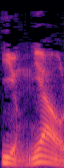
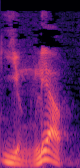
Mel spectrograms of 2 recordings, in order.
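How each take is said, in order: First: The second syllable begins with an N sound. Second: The second syllable begins with an L sound. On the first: The speaker calls it wrong. "千万别读成饮料了 ... 不用N 音" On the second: The speaker calls it right. "如果讲到呢个饮料"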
